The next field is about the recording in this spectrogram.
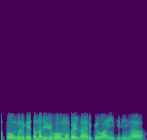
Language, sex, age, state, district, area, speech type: Tamil, male, 18-30, Tamil Nadu, Tiruchirappalli, rural, conversation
